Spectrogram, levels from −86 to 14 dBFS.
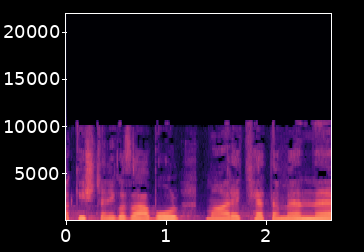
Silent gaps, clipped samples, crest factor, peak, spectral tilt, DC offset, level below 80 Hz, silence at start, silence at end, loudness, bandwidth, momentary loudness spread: none; under 0.1%; 14 dB; 0 dBFS; -6.5 dB/octave; 0.6%; -36 dBFS; 0 s; 0 s; -15 LUFS; 11 kHz; 6 LU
